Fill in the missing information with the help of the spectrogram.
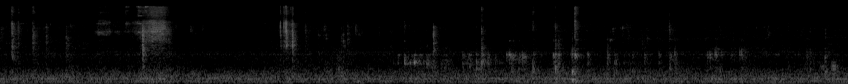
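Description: A plastic bottle of carbonated Mountain Dew Game Fuel soda twisted open, with a short hiss about a second and a half in. From about four seconds in, the soda is poured into a glass over ice, with faint fizzing and small clicks.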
